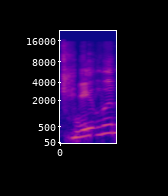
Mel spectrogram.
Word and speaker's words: Katlyn: that's nice hey um by the way it's pronounced caitlyn even though it's spelled catelyn that's correct i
